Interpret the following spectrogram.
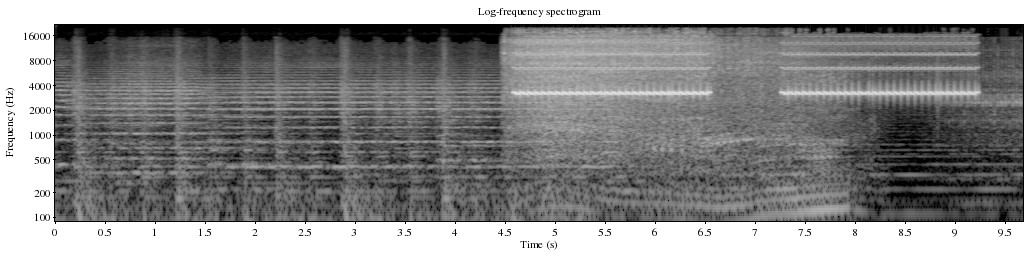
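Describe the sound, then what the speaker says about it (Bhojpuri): A telephone rings with bright electronic tones in two bursts, cutting in over a muffled indoor scene with a low thud and rumble partway through. "फोन बजत बा"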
